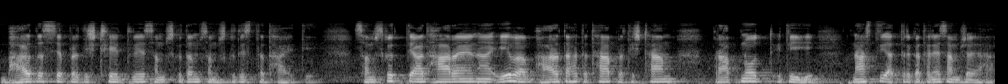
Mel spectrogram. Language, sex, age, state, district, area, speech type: Sanskrit, male, 30-45, Andhra Pradesh, Chittoor, urban, spontaneous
